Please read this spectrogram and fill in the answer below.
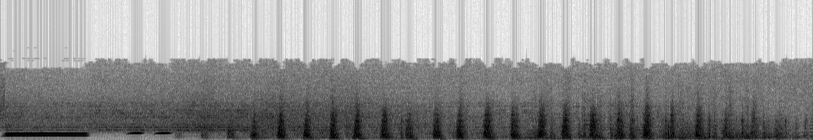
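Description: Steam locomotive whistle sounding one long two-note blast, then two short toots. A steady chuffing follows, about four chuffs a second, rising in level as the engine gets under way.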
